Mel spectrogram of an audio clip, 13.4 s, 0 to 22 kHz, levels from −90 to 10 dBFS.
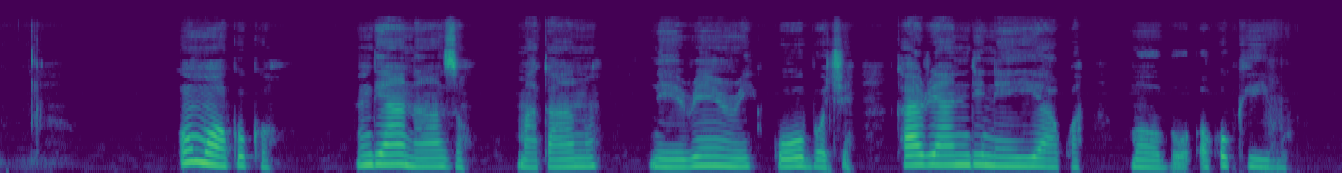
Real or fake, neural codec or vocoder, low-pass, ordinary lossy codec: real; none; 14.4 kHz; none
